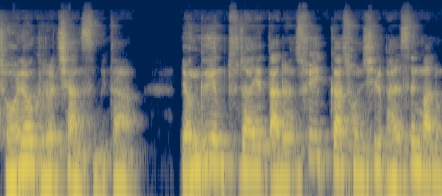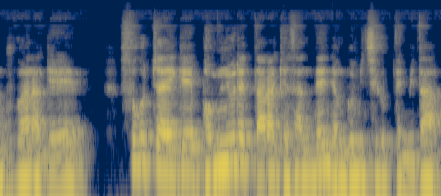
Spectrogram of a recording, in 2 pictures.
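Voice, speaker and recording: A man's somewhat breathy, fairly high voice, lively in intonation, at a moderate pace. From Busan, South Korea. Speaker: public agency PR officer. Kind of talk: radio interview. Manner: formal.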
